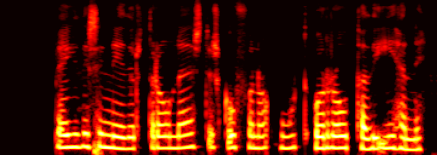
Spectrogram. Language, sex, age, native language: Icelandic, female, 18-19, Icelandic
